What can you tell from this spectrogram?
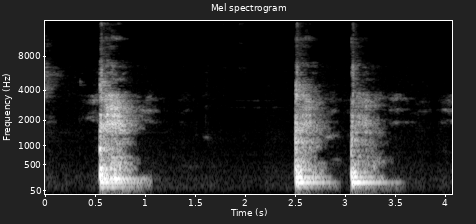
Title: Girl coughing 269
